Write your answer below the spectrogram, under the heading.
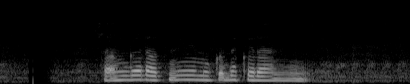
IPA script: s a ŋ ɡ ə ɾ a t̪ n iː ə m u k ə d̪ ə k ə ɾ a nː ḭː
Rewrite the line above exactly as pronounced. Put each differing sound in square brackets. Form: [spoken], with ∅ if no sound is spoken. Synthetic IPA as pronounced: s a ŋ ɡ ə ɾ a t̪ n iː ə m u k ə d̪ ə k ə ɾ a nː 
